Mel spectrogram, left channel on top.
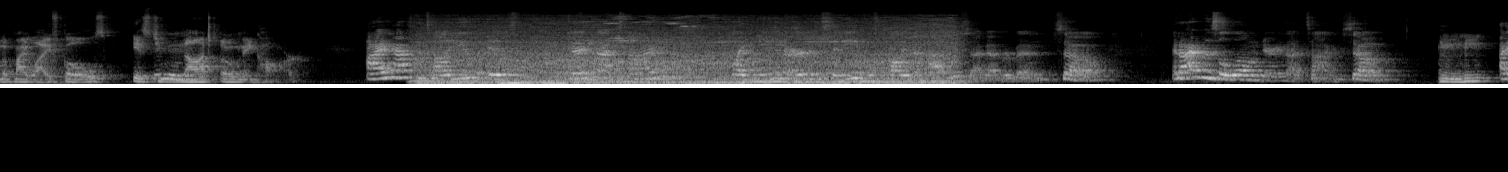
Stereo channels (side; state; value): right; silent; digital silence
